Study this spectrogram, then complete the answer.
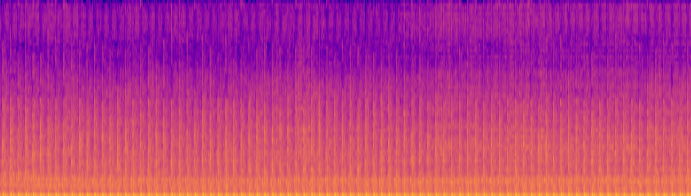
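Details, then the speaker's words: Kawasaki Mule idling in neutral with the brake set: loud, even pulsing chug with a hollow rattle on each exhaust beat; no visible fault, and the exhaust is suspected of coming loose, unconfirmed. "It's obvious there's a problem, but I don't see a problem."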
